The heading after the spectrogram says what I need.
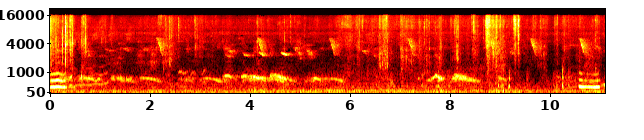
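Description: Australasian swamphen giving a run of nasal, wavering mid-pitched honks, some rising then falling, with rustling and flapping sounds between calls.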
